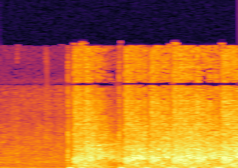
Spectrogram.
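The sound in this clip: Rapid bursts of gunfire in a video game start after about half a second of quieter sound. Many loud, punchy shots follow one another in a quick, uneven stream until the end.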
